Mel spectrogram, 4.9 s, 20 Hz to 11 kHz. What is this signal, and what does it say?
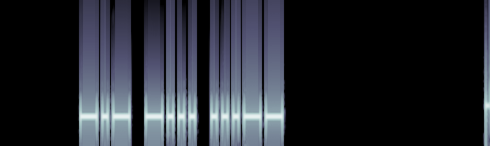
Morse code, heard as a keyed tone, about 22 wpm, 700 Hz. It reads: KB3
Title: USA Call Sign Prefixes - 22wpm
